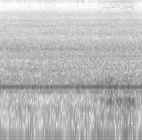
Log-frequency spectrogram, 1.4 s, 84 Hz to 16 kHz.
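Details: Home-built 15 A CT 55 power amplifier, just powered on via MCB: steady airy whoosh with a constant mid-pitched hum; a bit noisy because it has four cooling fans, which spin evenly and normally.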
